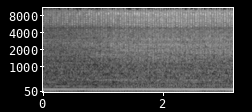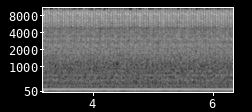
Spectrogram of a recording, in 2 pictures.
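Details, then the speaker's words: 2019 Mitsubishi Cross CVT, 65,000 miles, after fluid change: steady low hum at idle, turbine whine gone immediately. "ya no hay ruido de turbina, se quitó inmediatamente."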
